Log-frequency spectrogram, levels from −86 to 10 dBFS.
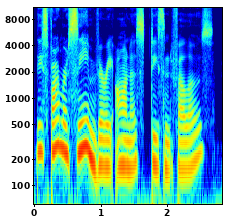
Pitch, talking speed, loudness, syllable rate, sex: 200 Hz, 150 wpm, -14 LUFS, 5.0 syllables/s, female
